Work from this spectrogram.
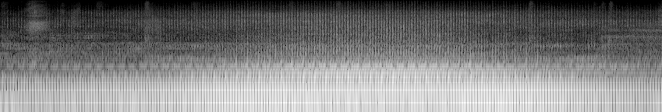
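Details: GSX turbo car, first start after sitting five weeks on fresh oil: regular firing pulse at idle with gentle rise and fall in revs, no knocking or rattles; runs healthy.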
